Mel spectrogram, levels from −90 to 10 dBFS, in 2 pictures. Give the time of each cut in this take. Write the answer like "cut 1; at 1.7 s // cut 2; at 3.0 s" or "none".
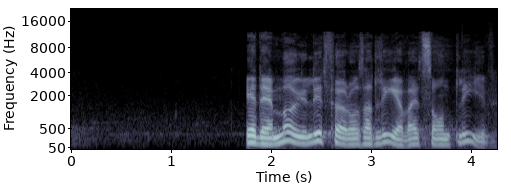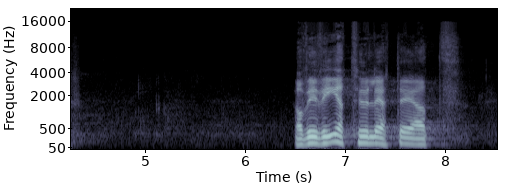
none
